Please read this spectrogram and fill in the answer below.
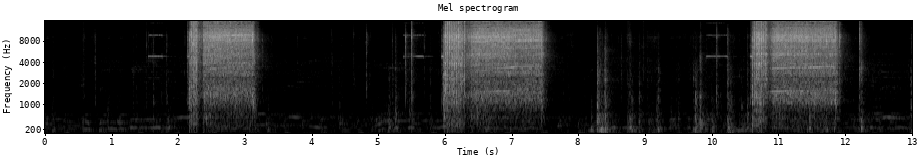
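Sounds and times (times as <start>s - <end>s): power tool running: 2.2s - 3.3s, 6.0s - 7.7s, 10.6s - 12.0s.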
